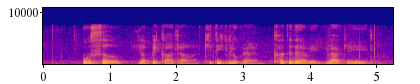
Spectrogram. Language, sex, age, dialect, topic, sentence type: Marathi, female, 31-35, Northern Konkan, agriculture, question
